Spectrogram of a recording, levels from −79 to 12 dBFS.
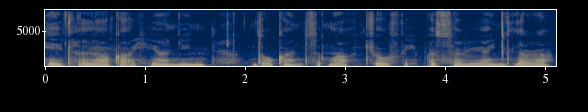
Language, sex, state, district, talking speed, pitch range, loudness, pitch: Mizo, female, Mizoram, Aizawl, 115 wpm, 215-230 Hz, -22 LUFS, 220 Hz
